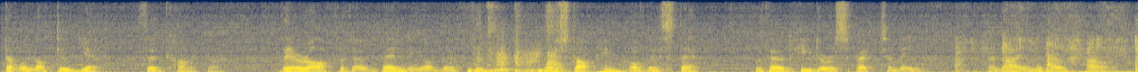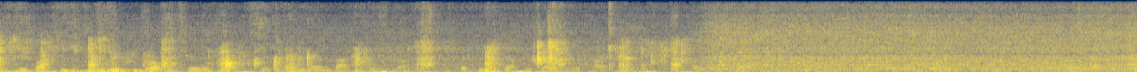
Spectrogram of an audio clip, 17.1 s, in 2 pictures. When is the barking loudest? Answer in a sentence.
The loudest moment of the barking is at 4 seconds.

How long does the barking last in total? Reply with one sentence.
You can hear the barking for 3 seconds altogether.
